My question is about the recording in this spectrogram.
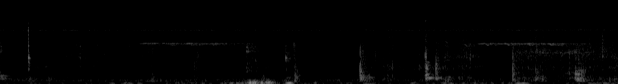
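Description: Quiet forest ambience with a faint, steady, high insect drone. Twice a held, higher-pitched note sounds for about a second, and a couple of dull footfalls land on the wooden boardwalk about halfway through.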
